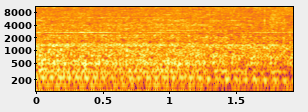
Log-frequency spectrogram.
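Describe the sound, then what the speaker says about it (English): Underpowered tractor engine labouring in Farming Simulator 2017, a steady, loud low drone with a dense mechanical hum that eases slightly partway through, no speech. "This tractor is struggling."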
